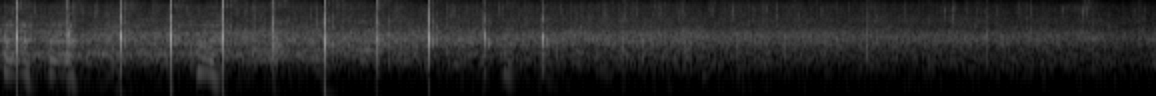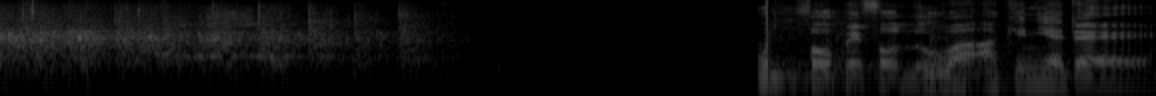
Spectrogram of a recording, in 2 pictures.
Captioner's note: cheers and applause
